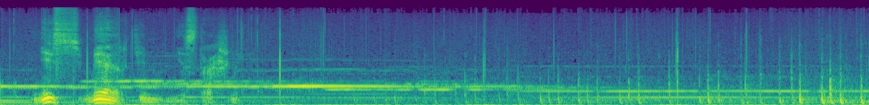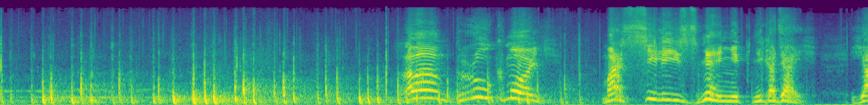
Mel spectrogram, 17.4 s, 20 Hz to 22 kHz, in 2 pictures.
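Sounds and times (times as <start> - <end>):
low sustained tonal drone: 0.0 - 10.8
speech: 0.4 - 2.6, 13.4 - 14.2, 14.8 - 17.3
horse hooves clip-clopping up a high mountain slope: 3.8 - 15.5.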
